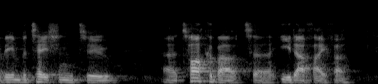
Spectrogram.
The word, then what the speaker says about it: Ida Pfeiffer: And thank you for the invitation to talk about Ida Pfeiffer, as you correctly pronounce her name in German, although of course in English people say Ida Pfeiffer, but I kind of prefer Ida myself.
